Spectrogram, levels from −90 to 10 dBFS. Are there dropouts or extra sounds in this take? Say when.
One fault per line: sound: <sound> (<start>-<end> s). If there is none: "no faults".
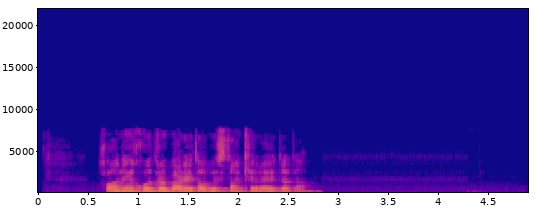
no faults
